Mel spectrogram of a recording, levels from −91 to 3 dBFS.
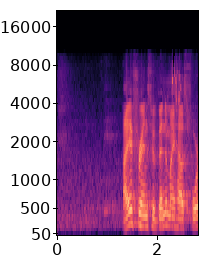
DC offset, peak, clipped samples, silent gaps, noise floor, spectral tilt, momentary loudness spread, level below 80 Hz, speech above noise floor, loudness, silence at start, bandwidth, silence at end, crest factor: under 0.1%; 0 dBFS; under 0.1%; none; -45 dBFS; -3.5 dB/octave; 5 LU; -74 dBFS; 29 dB; -16 LUFS; 1 s; 10 kHz; 0 s; 18 dB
